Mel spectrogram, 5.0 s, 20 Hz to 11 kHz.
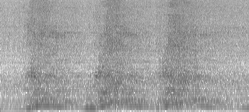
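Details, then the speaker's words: TVR Griffith 500 V8 on first start after extensive work, with new HT leads and coolant being topped up: three clean throttle blips rising and falling smoothly with an even beat, no knocks or misfire; healthy engine. "Oh, what a lovely, lovely noise."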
